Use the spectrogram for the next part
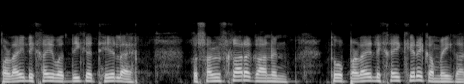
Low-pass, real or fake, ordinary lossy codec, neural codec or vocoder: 7.2 kHz; fake; none; codec, 16 kHz, 4.8 kbps, FACodec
